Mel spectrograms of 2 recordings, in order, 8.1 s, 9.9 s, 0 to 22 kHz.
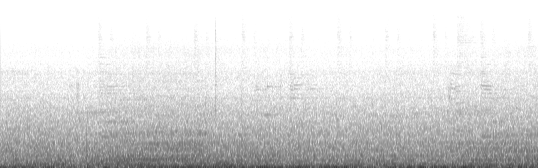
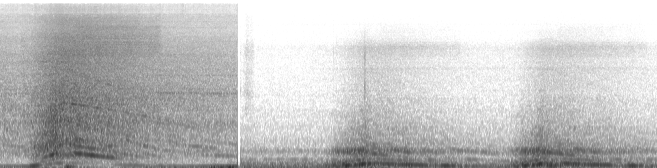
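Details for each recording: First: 2013 VW Tiguan 2.0 TSI automatic after fitting a wastegate actuator rod rattle clip, low boost code P0299: fourth-gear cruise around 3000 rpm with only wind and road roar; no turbo wastegate rattle, healthy. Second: 2013 VW Tiguan 2.0 TSI, automatic, code P0299 low boost, stationary revs rising and falling: light metallic rattle from a loose turbo wastegate actuator arm, mostly when rpm drops from 2000–3000 off throttle; the fix part is rod rattle clip 06J145220A.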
